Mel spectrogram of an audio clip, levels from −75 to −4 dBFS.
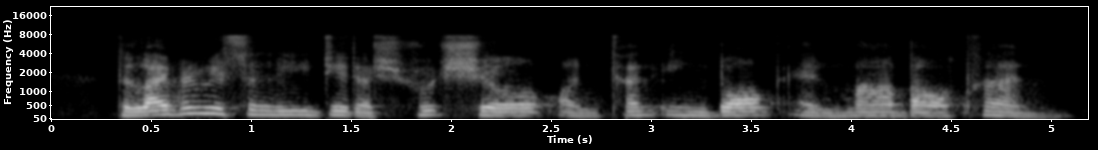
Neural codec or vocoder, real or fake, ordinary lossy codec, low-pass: codec, 16 kHz, 2 kbps, FreqCodec, smaller model; fake; none; none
